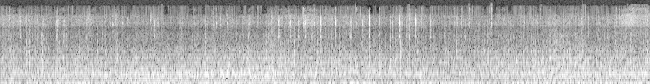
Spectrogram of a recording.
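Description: Jeep driving on a gravel road: a steady rumble of engine and tyres with scattered small clicks of gravel. A big-rig truck goes by near the end.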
